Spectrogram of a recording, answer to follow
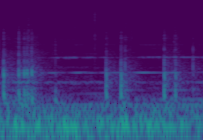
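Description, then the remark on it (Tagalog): Heavy footsteps, heard past three o'clock, land in uneven groups of dull, thudding steps over a constant low rumble and a faint steady tone. No one speaks. “Hindi pa man nag-iinit ang puwetan ko sa upuan ay narinig ko na namang muli ang mga yabag.”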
